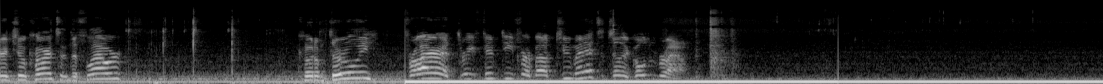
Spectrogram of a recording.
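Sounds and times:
loud steady low hum: 0:00.0 - 0:11.0.

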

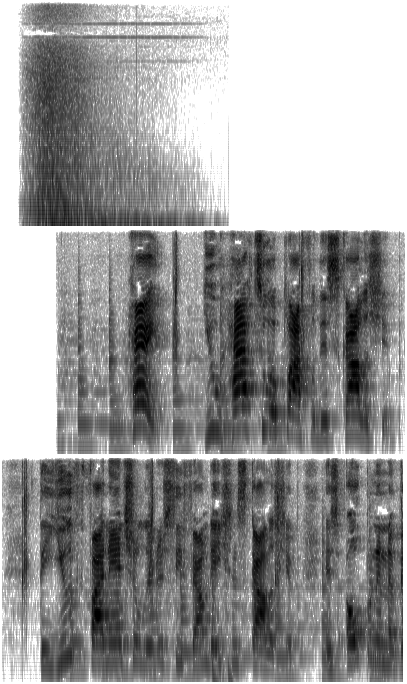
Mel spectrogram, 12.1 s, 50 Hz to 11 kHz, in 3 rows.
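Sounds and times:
rumbling whoosh: 0:00.2 - 0:02.2.

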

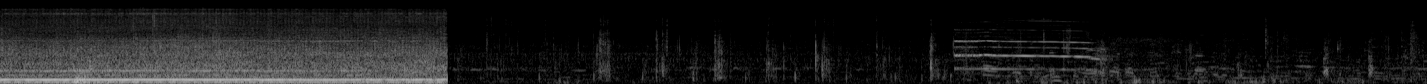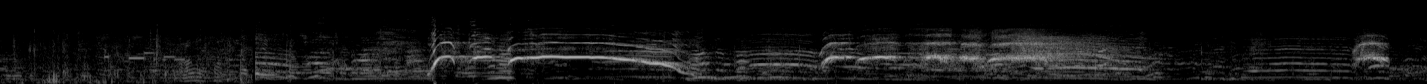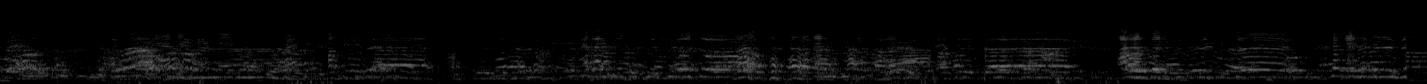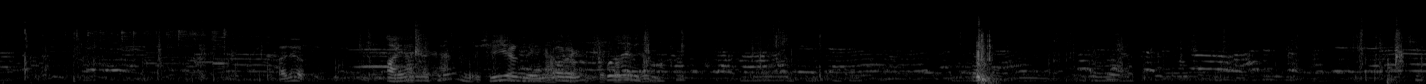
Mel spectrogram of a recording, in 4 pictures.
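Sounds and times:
rooster crowing: 0:09.6 - 0:11.1.

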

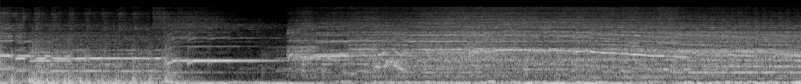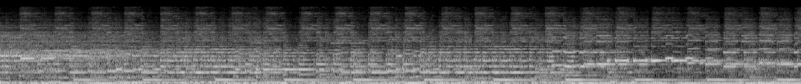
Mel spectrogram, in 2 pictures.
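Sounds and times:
heavy drums: 0:00.0 - 0:16.0
held pitched lead melody: 0:00.0 - 0:16.0.

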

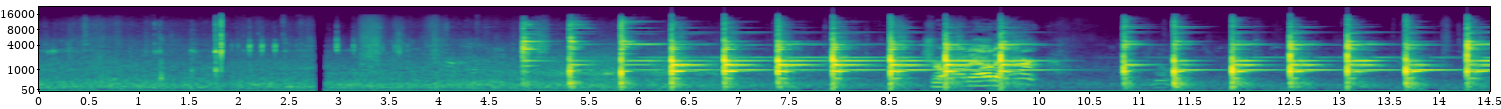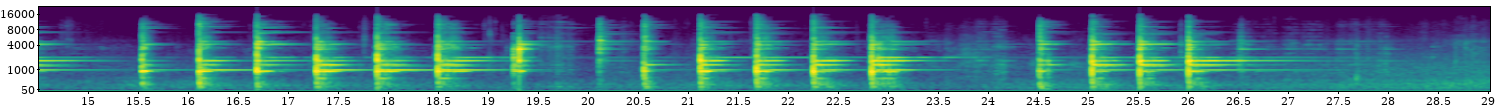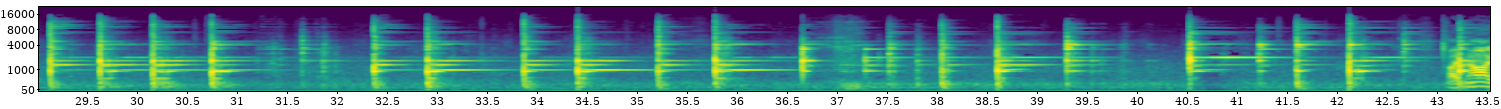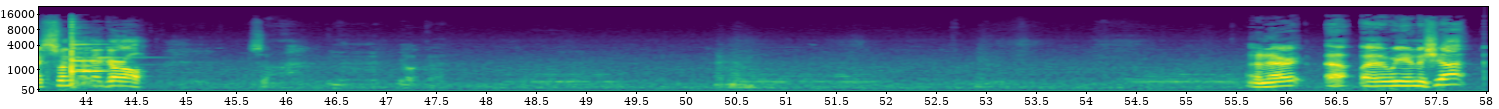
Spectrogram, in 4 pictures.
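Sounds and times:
hammer striking hot metal on anvil: 0:04.9 - 0:28.1, 0:29.1 - 0:44.7.

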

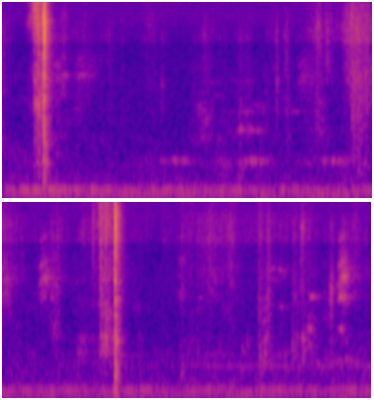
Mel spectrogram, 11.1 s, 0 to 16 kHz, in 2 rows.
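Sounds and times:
leaf stalk snapping: 0:00.4 - 0:00.8, 0:07.0 - 0:07.4
leaves rustling: 0:04.7 - 0:06.4.

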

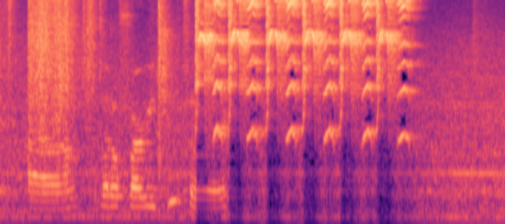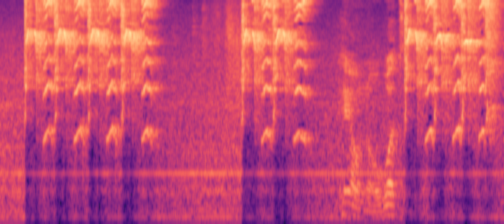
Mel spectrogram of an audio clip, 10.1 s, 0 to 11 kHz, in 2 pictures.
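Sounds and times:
squeaky dog toy squeaking: 0:02.0 - 0:04.3, 0:05.3 - 0:06.7, 0:07.5 - 0:08.2, 0:09.1 - 0:10.0.

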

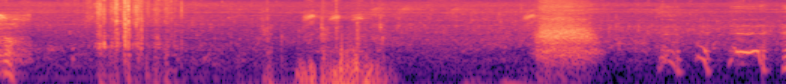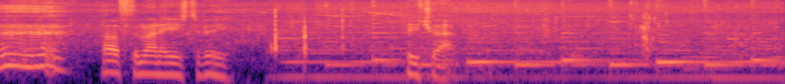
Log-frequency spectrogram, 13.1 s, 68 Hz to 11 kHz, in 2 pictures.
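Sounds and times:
man grunting and gasping: 0:04.5 - 0:07.2.

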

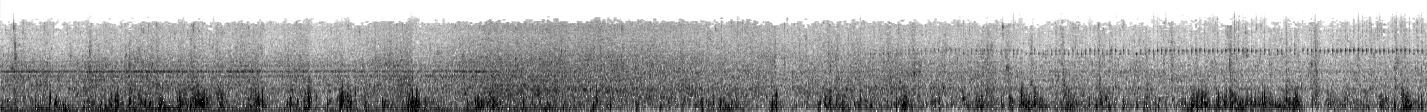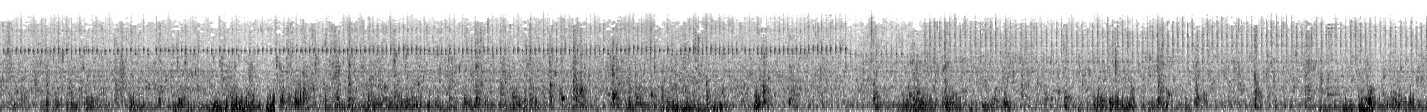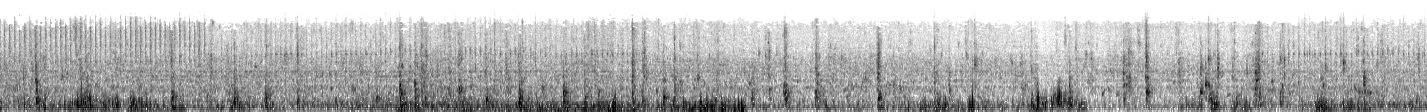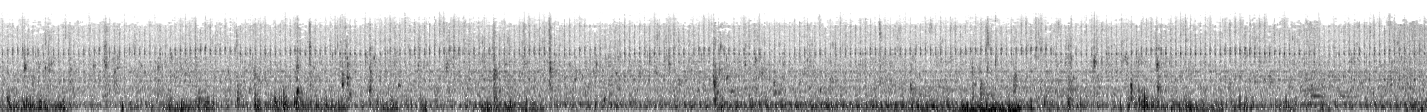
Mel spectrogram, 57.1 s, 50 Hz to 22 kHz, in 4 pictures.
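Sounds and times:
outboard motor idling: 0:00.0 - 0:57.0
wind buffeting microphone: 0:00.0 - 0:57.0.

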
